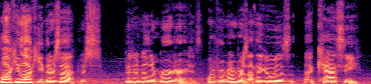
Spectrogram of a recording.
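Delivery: mock scream. Recounting how someone burst into the building with news, retelling a scream. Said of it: "Just screaming".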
